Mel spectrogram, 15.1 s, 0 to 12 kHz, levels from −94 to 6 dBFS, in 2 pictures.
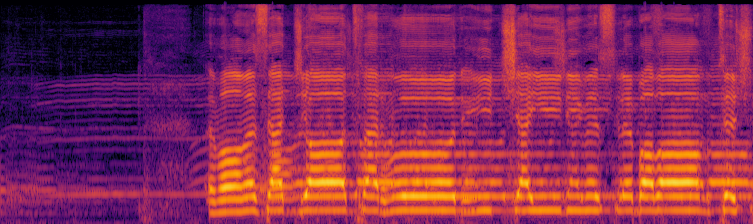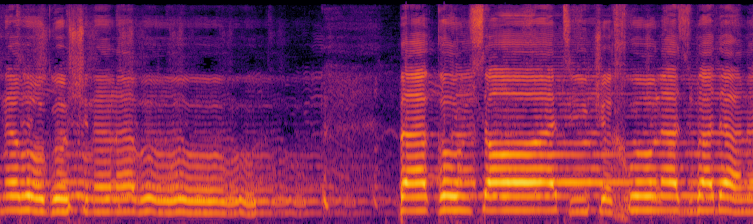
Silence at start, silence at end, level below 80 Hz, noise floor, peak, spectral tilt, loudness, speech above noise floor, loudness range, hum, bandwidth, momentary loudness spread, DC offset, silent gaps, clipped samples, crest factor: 2.05 s; 0 s; -56 dBFS; -44 dBFS; 0 dBFS; -4 dB/octave; -13 LUFS; 32 dB; 6 LU; none; 11.5 kHz; 13 LU; under 0.1%; none; under 0.1%; 14 dB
